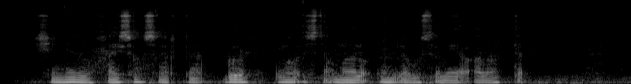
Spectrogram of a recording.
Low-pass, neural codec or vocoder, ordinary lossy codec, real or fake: none; vocoder, 44.1 kHz, 128 mel bands, Pupu-Vocoder; none; fake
